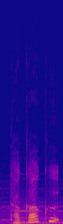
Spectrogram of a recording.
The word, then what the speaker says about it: 高来: また、呼び名がなぜ高麗ではなく高久という読み方になったのか。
